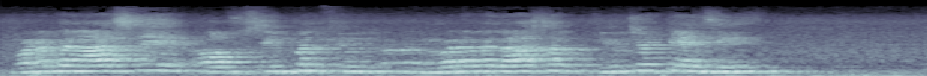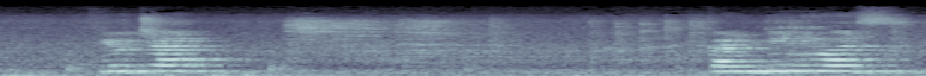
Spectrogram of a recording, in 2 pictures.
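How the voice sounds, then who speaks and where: A woman with an Indian English accent teaching grammar in a classroom, explaining slowly in English and quickly in Hindi. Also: sits high, little pitch movement. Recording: echoey room recorded from far off, faint noise.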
